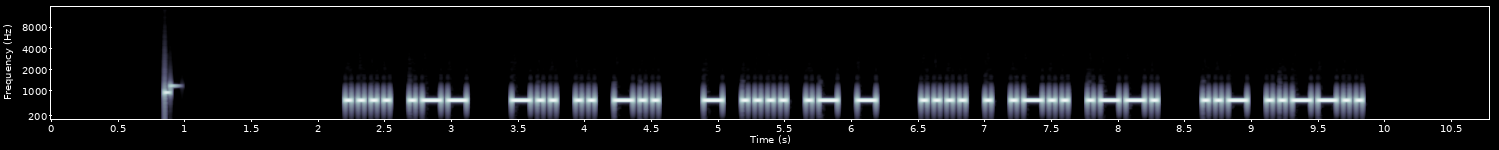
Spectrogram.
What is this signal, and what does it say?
Morse code, heard as a keyed tone, about 25 wpm, 700 Hz. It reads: HW DID THAT HELP U?
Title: Sentences from Top 200 Words and Abbreviations 25wpm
